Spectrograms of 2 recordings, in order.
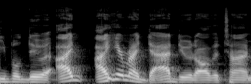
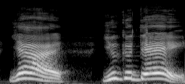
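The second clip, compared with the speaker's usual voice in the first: high, put-on broken English. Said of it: "he just talked like that to her".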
